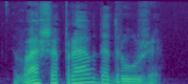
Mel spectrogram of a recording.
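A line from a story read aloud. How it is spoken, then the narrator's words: Tender speech. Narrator (Ukrainian): вона ніжно сказала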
